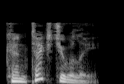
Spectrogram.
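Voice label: "contextually", British English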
